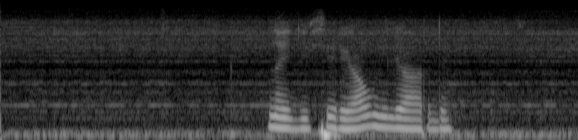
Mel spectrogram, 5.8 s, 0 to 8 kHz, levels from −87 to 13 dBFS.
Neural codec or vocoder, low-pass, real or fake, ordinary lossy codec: none; none; real; none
